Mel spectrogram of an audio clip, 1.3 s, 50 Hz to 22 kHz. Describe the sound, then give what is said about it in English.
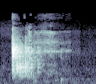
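Ten-sided dice, numbered 0 to 9, clatter onto a table in a bright, clicky rattle that starts sharply and tumbles for about a second before settling into silence. No one speaks. “Fortunately, it's the only dice I'm rolling, so it doesn't affect my OCD.”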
